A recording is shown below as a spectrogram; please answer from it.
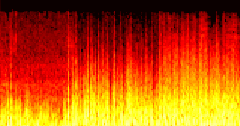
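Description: Wind buffeting the microphone, a loud, steady rushing noise that is heaviest in the low end.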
